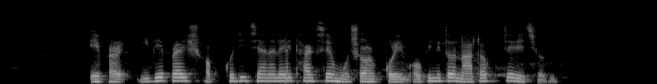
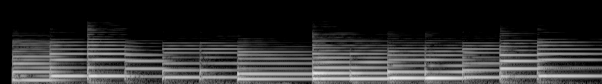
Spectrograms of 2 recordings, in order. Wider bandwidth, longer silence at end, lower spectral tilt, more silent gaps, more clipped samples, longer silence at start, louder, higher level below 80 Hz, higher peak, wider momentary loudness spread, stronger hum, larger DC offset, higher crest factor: first, 7.8 kHz vs 5.2 kHz; first, 1 s vs 0 s; second, -7.5 dB/octave vs -9 dB/octave; neither; neither; first, 0.9 s vs 0.1 s; second, -30 LUFS vs -14 LUFS; second, -66 dBFS vs -48 dBFS; second, -14 dBFS vs 0 dBFS; second, 6 LU vs 11 LU; neither; neither; about the same, 18 dB vs 14 dB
